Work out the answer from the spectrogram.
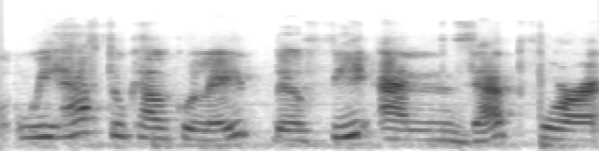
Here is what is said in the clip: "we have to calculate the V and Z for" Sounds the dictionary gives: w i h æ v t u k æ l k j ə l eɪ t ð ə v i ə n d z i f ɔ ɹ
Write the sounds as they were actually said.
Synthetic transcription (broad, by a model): w i h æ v t u k æ l k j ə l eɪ t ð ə f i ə n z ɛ f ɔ ɹ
